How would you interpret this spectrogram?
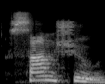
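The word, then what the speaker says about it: Sun Tzu: a chinese military general his name was sanju that's how they pronounce his name so he was the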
